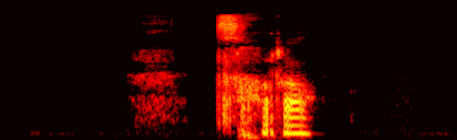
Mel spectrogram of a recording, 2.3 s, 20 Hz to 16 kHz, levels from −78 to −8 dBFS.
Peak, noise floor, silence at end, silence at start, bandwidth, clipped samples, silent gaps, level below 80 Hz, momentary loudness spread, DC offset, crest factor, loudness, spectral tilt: -10 dBFS; -72 dBFS; 0.7 s; 0.7 s; 11.5 kHz; under 0.1%; none; -68 dBFS; 22 LU; under 0.1%; 24 dB; -28 LUFS; -2.5 dB/octave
